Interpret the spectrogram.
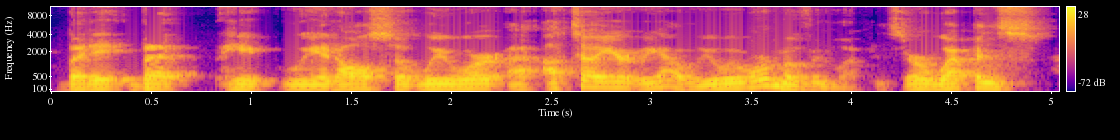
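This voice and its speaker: A man's voice: mid-range voice, fairly quick. Profane, rambling man hosting a podcast. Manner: profane, rambling storytelling with many restarts. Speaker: podcast host. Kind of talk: casual interview conversation.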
